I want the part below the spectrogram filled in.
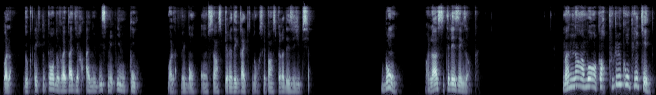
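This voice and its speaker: Hesitant man teaching a lesson, mellow voice. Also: mid-range voice, big pitch swings, moderate pace, long pauses, slightly rough. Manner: hesitant, stumbling, self-correcting. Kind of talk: casual spoken lesson.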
